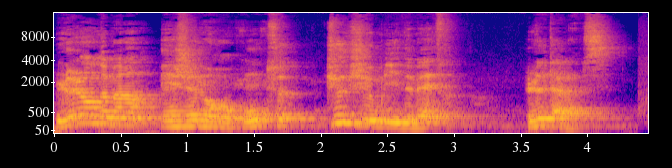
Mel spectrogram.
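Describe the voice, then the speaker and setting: With noticeable background noise behind him, a man speaks at a moderate pace in a high pitch. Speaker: vlogger. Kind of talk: vlog to camera. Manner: casual, animated.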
